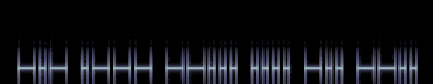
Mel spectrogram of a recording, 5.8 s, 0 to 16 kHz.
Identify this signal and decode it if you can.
Morse code, heard as a keyed tone, about 17 wpm, 700 Hz. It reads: KJ7HDZ
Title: USA Call Signs Repeated 3x 17wpm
